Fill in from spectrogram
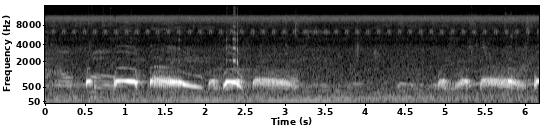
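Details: Spotted dove calling hard, played to lure wild doves; a burst of short low coos and a long slurred coo, a pause, then a quieter repeated phrase of soft coos.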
